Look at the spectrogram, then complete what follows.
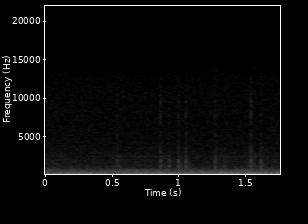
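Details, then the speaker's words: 7-string guitar with Fishman Fluence Modern pickups fitted elsewhere: steady low electrical hum with a buzzy edge; touching jack drops it, touching strings doesn't, touching bridge slightly louder — no proper ground from bridge to shield (missing bridge ground). "if I actually touch the jack there the noise drops considerably so that says to me there's probably no proper ground from the bridge to The Shield or something akin to that"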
